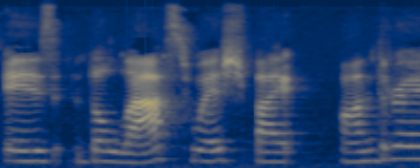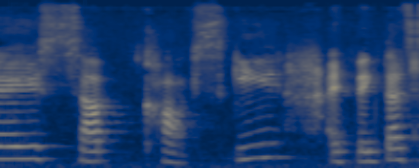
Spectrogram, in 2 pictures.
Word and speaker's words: Andrzej Sapkowski: Number 22 on this list is The Last Wish by Andrzej Sapkowski.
